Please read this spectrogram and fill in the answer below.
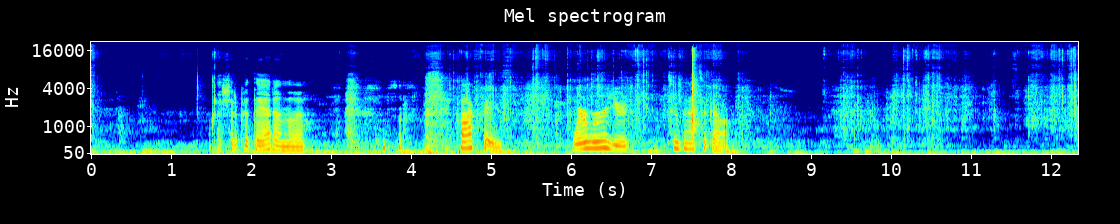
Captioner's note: laughs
